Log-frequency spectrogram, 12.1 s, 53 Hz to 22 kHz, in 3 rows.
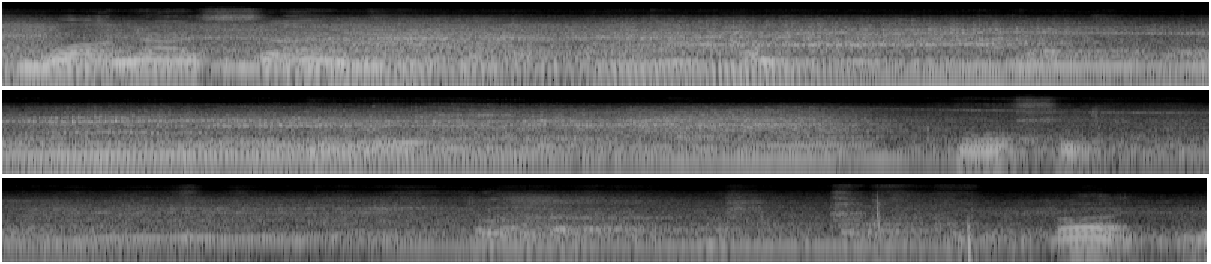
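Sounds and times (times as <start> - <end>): man speaking: 0.0 - 1.6, 7.2 - 7.8, 9.6 - 10.4
steady engine hum: 0.0 - 12.0.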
